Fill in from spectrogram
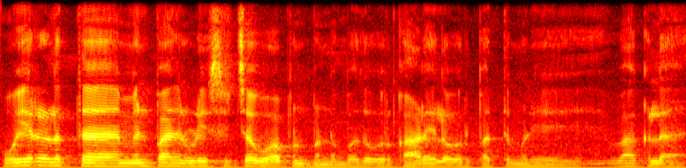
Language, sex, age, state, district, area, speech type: Tamil, male, 60+, Tamil Nadu, Salem, urban, spontaneous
